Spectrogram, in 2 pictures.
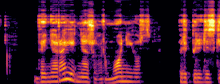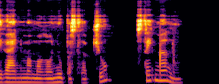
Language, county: Lithuanian, Alytus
